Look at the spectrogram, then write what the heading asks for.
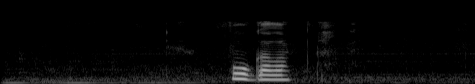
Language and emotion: Russian, neutral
